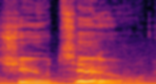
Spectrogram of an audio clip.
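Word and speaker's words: CHOOH2: with only one office, came up with the answer, Chu 2, pronounced Chu 2.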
